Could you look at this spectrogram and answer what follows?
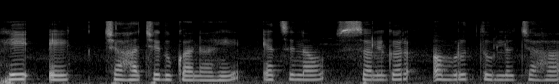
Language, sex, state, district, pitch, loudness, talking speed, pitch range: Marathi, female, Maharashtra, Sindhudurg, 220 Hz, -30 LUFS, 105 wpm, 210-225 Hz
